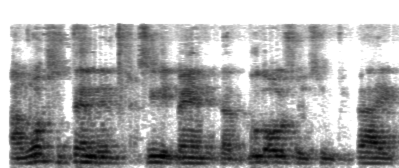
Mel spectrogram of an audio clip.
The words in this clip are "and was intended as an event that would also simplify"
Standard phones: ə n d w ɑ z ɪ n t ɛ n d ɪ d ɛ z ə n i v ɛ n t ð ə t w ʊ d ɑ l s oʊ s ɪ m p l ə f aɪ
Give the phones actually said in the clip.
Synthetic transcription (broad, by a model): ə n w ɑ s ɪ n t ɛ n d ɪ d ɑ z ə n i p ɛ n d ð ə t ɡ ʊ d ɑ l s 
